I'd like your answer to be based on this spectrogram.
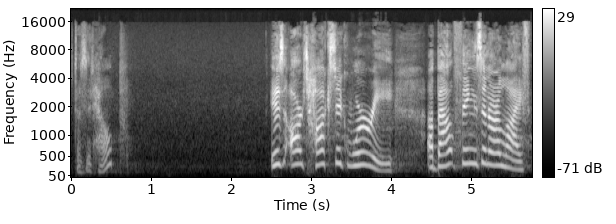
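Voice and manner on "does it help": soft question. Real, not acted. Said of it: "And I ask us today".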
